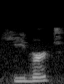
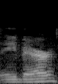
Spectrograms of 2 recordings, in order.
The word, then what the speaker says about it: Hebert: My last name is spelled like Hebert, but it's pronounced Hebert, so folks in Canada can certainly relate to the French Canadianism of it all.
